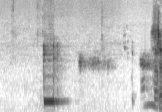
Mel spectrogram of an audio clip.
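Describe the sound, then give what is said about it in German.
A few electronic phone dialing tones sound in short bursts as a call is placed from a mobile phone with a new number, steady and clear, with a brief stretch of a voice mixed in and another voice starting near the end. “Ich weiß jetzt nicht, ob sie bei mir dran geht, weil ich habe ja eine neue Handynummer.”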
